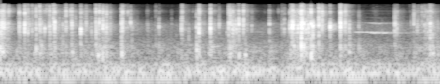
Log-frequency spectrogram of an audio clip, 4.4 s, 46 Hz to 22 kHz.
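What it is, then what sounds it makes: Chocolate bar in plastic wrapper. Fingertips and nails scratch and squeeze the glossy plastic wrapper of a large, solid, sealed 45 g Snickers chocolate bar held in both hands. Quick, bright crinkles and crisp tapping clicks come in irregular bursts with almost no low end, and a faint thin high tone briefly appears near the end.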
